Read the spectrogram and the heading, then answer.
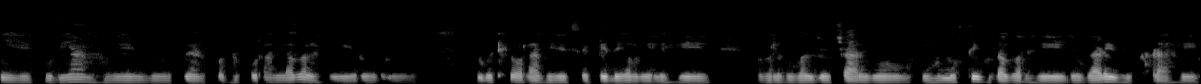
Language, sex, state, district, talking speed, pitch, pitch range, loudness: Awadhi, male, Chhattisgarh, Balrampur, 140 wpm, 95 Hz, 90-95 Hz, -31 LUFS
